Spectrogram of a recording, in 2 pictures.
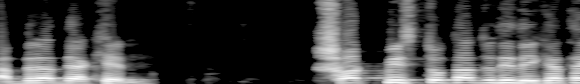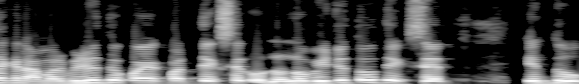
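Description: Sounding dry and close with no echo, a man speaks at a high pitch, his loudness very even and his intonation fairly even. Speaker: livestock video blogger. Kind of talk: farm tour interview and sales showcase.

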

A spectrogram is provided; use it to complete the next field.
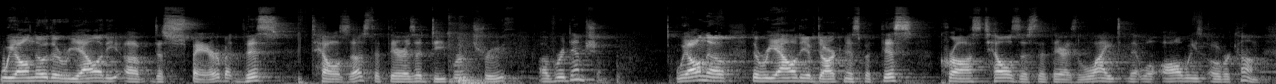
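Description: Ordinary pitch variation marks this man's speech, which moves at a moderate pace. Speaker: pastor. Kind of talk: sermon. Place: church.

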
